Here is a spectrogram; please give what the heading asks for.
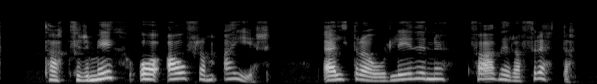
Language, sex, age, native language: Icelandic, male, 40-49, Icelandic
